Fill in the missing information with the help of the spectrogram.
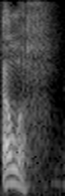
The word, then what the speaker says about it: Aleph: The next letter is the first letter, which is Aleph, which is pronounced Aleph.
